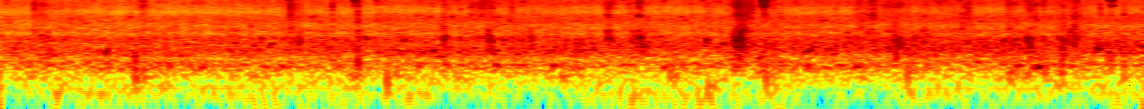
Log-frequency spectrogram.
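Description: Shallow river water trickling and flowing over stones, a soft steady wash, with a few faint clicks scattered through it.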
